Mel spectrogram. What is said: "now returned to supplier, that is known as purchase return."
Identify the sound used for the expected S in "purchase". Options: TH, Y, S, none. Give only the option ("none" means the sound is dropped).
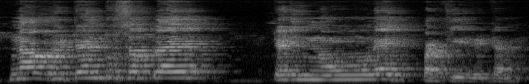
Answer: none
